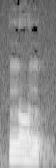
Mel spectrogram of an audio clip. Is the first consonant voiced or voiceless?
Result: voiced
